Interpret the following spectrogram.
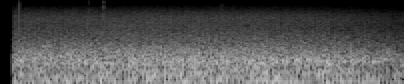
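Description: Steady rumbling noise, heaviest in the low end, that starts suddenly at the very beginning and holds even throughout.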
